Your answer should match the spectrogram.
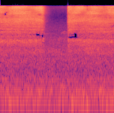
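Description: Rust-Oleum gloss clear aerosol can spraying a steady hiss of clear coat, with a short break about a second in.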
